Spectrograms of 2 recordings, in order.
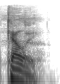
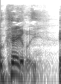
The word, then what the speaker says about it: Kaley: Yes, Kelly. – No, Kaylee. – Is it Kaylee? Okay. – Well, it's spelled K-A-L-E-Y.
